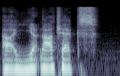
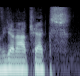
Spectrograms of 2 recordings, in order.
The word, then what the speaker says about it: Janáček: Janáček's number one student, and the carrier of Janáček's, by the way, that's how it's pronounced. It's not Janáček. It's Janáček, where both the first two syllables are accented.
